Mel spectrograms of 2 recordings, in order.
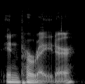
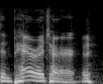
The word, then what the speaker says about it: Imperator: It's imperator. Like emperor.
